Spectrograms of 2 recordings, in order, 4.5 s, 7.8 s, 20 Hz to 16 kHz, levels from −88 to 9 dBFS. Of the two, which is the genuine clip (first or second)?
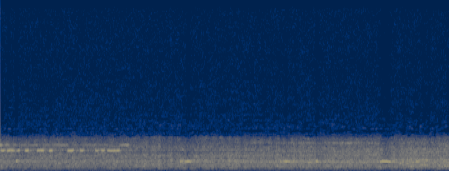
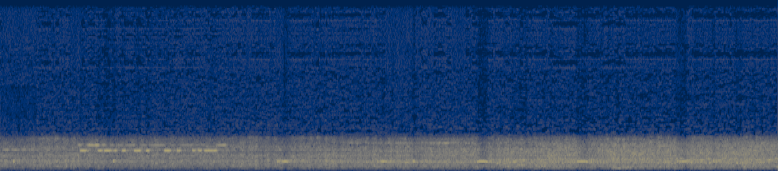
second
